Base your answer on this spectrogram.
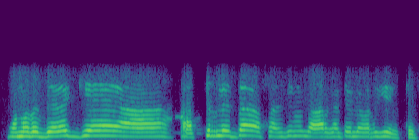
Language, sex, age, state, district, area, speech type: Kannada, female, 45-60, Karnataka, Gadag, rural, conversation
